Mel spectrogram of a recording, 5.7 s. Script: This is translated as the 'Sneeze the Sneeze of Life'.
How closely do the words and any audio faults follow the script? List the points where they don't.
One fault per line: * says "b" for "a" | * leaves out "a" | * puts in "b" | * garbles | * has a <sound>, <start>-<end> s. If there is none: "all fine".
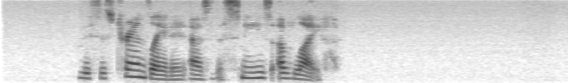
* leaves out "the Sneeze"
